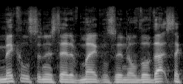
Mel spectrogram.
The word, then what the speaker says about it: Michaelson: when I introduced ingred I said mikkelson instead of Michaelson now that's the way my people would pronounce it but apparently people around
